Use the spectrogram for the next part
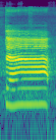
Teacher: जुबान की नोक को ऊपर के दांत पर लगाकर पढ़ते हैं ता ऊपर के दांत पर लगाकर पढ़ते हैं।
